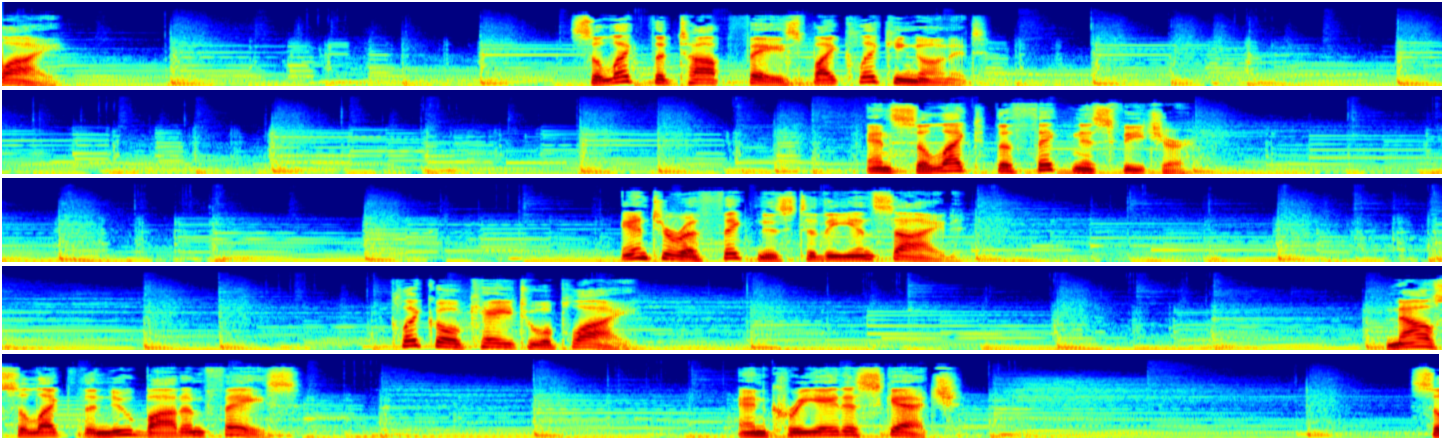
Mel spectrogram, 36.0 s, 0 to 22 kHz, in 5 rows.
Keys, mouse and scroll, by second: 0.9 click, 4.6 click, 6.2 click, 7.8 right click, 9.9 click, 15.1 click, 17.0 2, 18.4 click, 19.4 click, 26.1 click, 30.9 click, 34.0 click.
